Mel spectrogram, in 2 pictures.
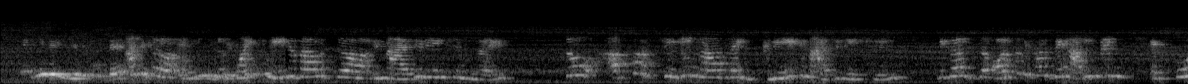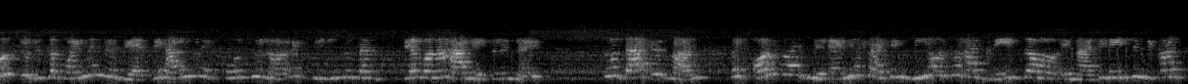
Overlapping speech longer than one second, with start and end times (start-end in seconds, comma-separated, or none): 1.2-2.7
